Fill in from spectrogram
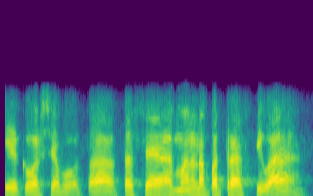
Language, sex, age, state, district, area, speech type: Sanskrit, male, 45-60, Karnataka, Vijayapura, urban, conversation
